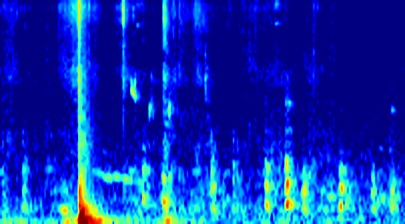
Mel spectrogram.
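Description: A dull thump about a second in, then several soft, short clucking calls.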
